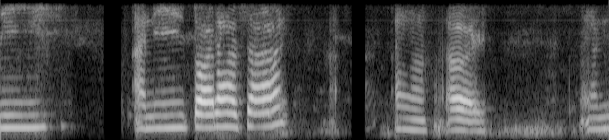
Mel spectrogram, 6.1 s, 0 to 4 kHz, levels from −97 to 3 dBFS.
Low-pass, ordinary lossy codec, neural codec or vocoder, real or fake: 3.6 kHz; none; codec, 16 kHz, 6 kbps, DAC; fake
